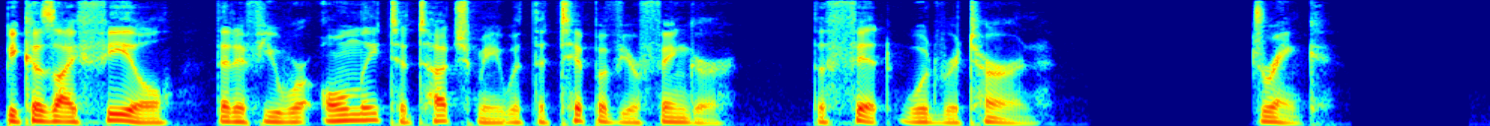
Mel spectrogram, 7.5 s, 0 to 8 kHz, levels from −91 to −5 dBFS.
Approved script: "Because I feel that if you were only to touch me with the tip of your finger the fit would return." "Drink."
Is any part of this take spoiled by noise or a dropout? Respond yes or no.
no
